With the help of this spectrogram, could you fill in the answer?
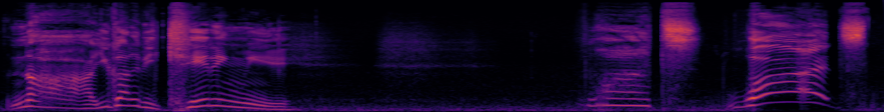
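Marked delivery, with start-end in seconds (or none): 4.4-6.5 incredulous. Real, not acted. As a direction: stretch each one in rising disbelief. Cannot believe it broke.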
